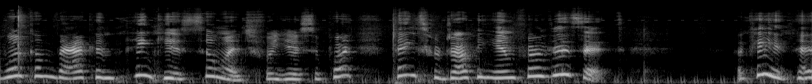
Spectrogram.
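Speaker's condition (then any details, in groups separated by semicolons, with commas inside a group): Bulbar ALS, bulbar onset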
